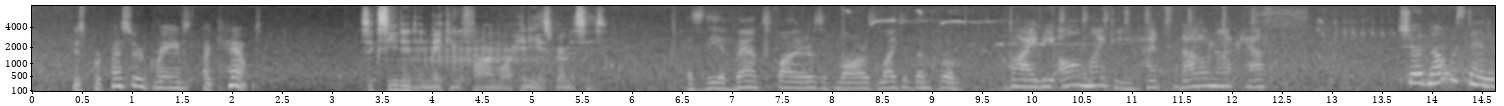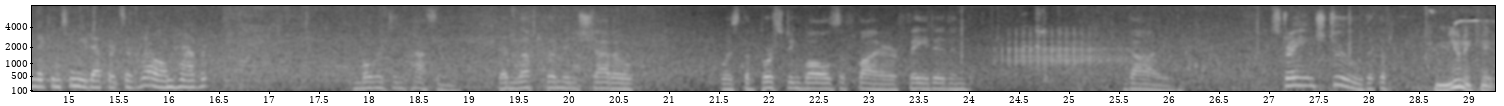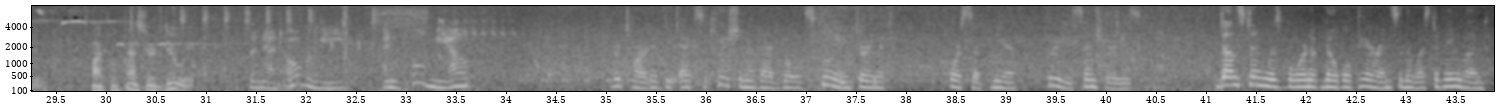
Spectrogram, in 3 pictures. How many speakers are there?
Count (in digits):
5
